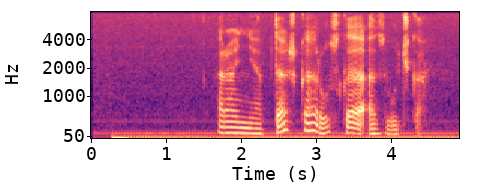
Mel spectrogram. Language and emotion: Russian, neutral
